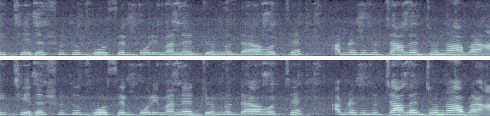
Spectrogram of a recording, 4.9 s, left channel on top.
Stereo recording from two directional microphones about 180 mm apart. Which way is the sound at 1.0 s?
30° right (ahead or behind).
